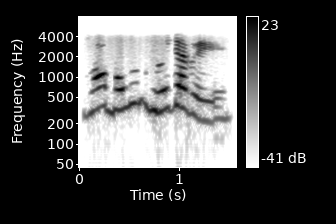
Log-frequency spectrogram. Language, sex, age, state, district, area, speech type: Bengali, female, 18-30, West Bengal, Darjeeling, urban, conversation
